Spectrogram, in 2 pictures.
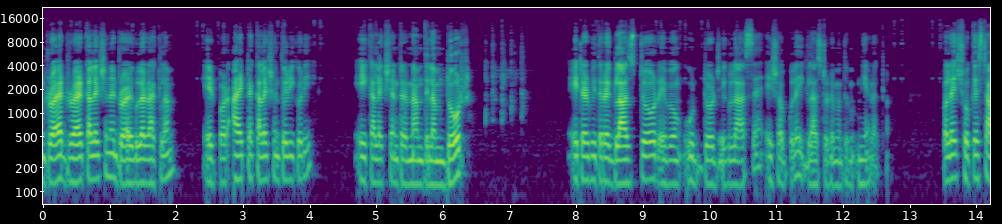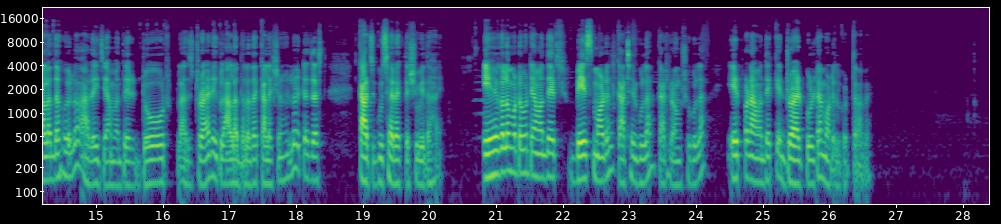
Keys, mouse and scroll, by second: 0.5 click, 2.3 click, 2.6 click, 3.5-4.9 drag, 5.0-6.8 drag, 6.8 o, 8.3 click, 8.7 ctrl+click, 9.2 ctrl+click, 9.6 ctrl+click, 9.9 ctrl+click, 10.6 click, 12.8 click, 13.4 click, 13.9 g, 15.7 click, 15.9 click, 16.8 click, 20.5 click, 20.7-23.9 middle drag.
